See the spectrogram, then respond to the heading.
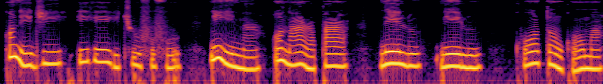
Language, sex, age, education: Igbo, female, 15-29, tertiary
